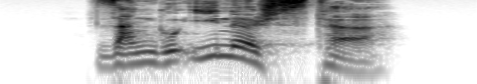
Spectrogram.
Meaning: inflection of sanguinisch: 1. strong/mixed nominative masculine singular superlative degree 2. strong genitive/dative feminine singular superlative degree 3. strong genitive plural superlative degree
- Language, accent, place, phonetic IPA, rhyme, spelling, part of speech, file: German, Germany, Berlin, [zaŋɡuˈiːnɪʃstɐ], -iːnɪʃstɐ, sanguinischster, adjective, De-sanguinischster.ogg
